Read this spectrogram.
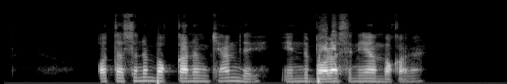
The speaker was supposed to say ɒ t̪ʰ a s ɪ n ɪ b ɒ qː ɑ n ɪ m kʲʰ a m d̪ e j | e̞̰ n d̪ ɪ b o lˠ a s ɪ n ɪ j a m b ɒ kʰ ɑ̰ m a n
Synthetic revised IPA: ɒ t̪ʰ a s ɪ n ɪ b ɒ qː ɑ n ɪ m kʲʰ a m d̪ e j | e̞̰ n d̪ ɪ b ɒ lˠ a s ɪ n ɪ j a m b ɒ qʰ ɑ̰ m a n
